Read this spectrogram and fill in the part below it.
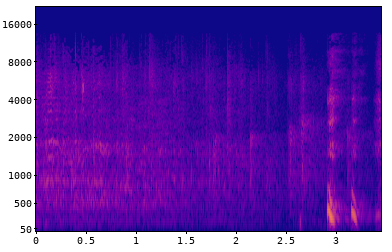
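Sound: audience clapping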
